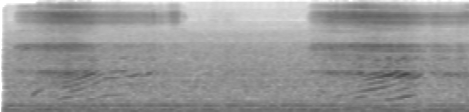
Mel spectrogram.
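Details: A boy snoring: two hissing, whistly snoring breaths over steady engine and road noise.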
